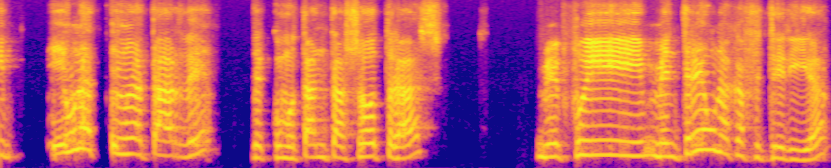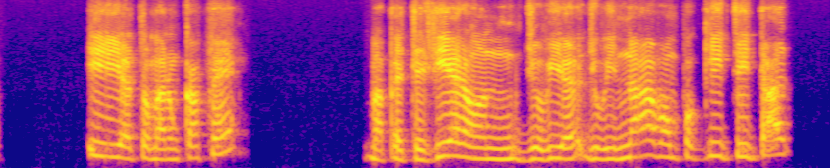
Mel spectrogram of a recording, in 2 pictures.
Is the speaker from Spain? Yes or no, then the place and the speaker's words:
yes; Galicia, Spain; now in Barcelona, Spain; Yo realmente vivo en Barcelona, pero mi mente siempre está en Galicia, en mi tierra.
